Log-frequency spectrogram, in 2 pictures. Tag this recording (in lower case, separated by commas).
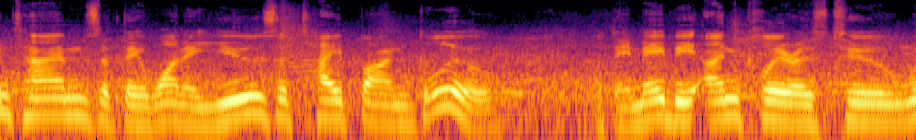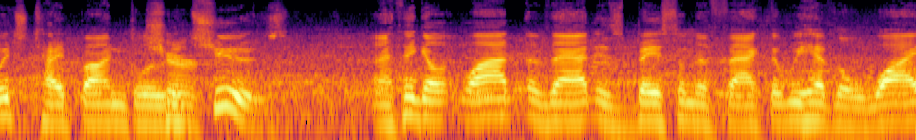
speech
